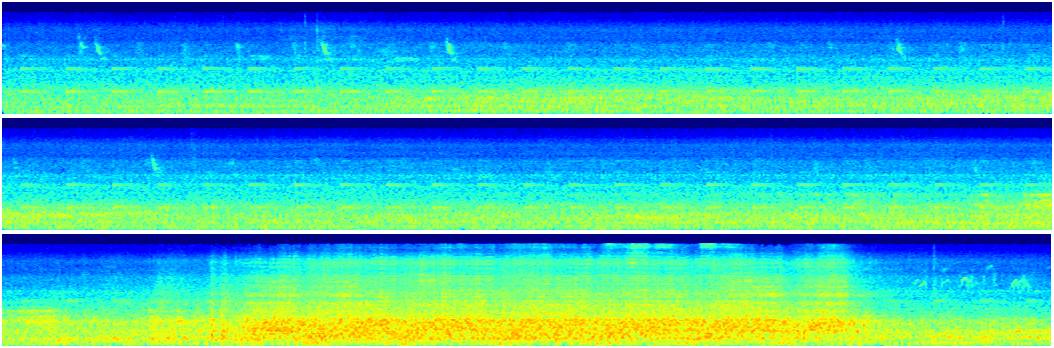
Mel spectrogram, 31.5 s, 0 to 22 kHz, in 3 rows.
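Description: Japanese railway level crossing warning bell ringing in a steady, repeating two-tone pattern. About 21 seconds in, an electric commuter train approaches and passes over the crossing, growing loud and then cutting off sharply near the end.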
